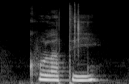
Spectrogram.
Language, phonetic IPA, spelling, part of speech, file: Czech, [ˈkulatiː], kulatý, adjective, Cs-kulatý.ogg
- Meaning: round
